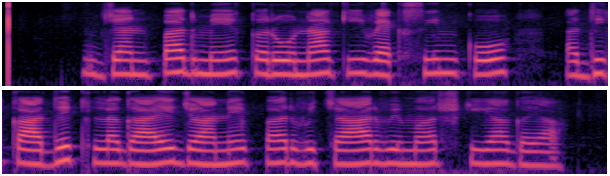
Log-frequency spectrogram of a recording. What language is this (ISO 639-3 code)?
hin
